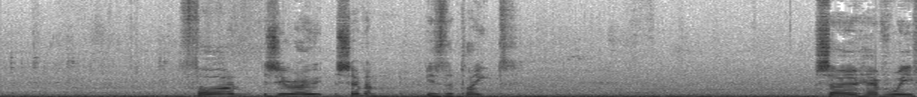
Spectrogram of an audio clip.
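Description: A sports car's engine idles with a deep, steady rumble close by.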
